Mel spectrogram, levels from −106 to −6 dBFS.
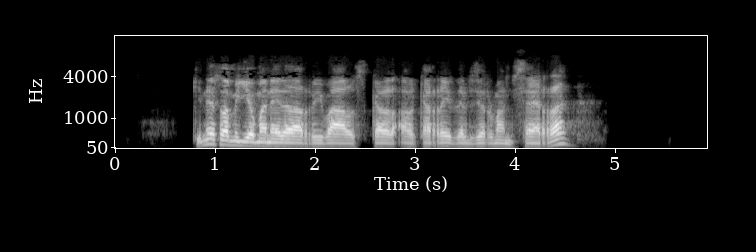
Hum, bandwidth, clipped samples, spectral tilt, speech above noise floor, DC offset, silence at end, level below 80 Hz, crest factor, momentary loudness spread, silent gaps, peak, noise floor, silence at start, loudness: none; 6.8 kHz; under 0.1%; -7 dB/octave; over 68 dB; under 0.1%; 1.4 s; -70 dBFS; 20 dB; 10 LU; none; -4 dBFS; under -90 dBFS; 0.8 s; -23 LUFS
